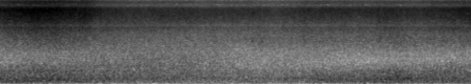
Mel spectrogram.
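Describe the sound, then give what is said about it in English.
Sea waves wash onto a beach in a steady, broad hissing roar that stays fairly even in loudness throughout, with no distinct breaks between waves and no voices. “I don't think you can skim on waves right there.”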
